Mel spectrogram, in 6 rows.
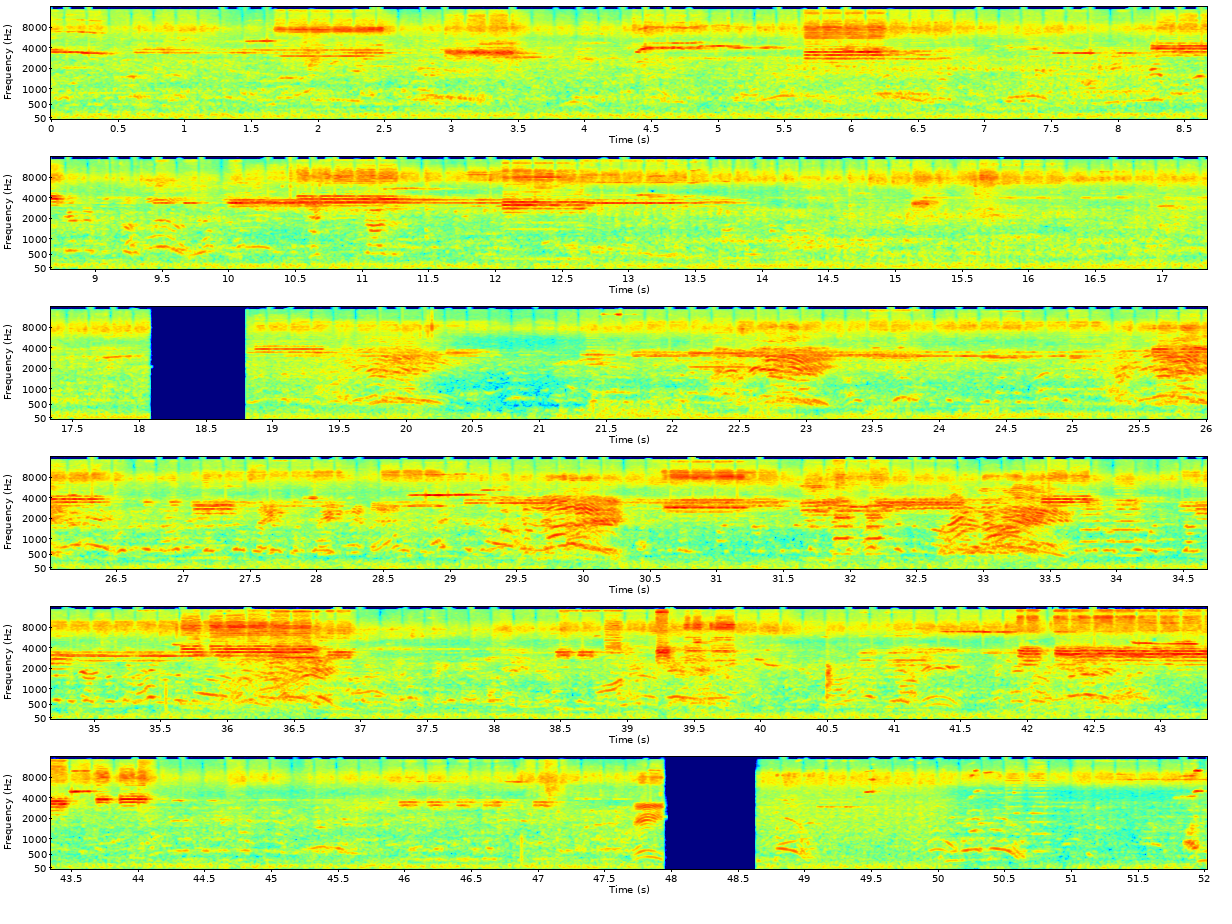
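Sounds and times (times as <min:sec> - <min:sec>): people talking: 0:00.0 - 0:17.7, 0:18.9 - 0:48.0, 0:48.7 - 0:52.0
low traffic rumble: 0:00.0 - 0:18.1, 0:18.8 - 0:48.0, 0:48.7 - 0:52.0.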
